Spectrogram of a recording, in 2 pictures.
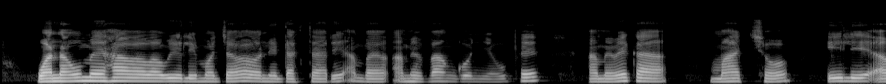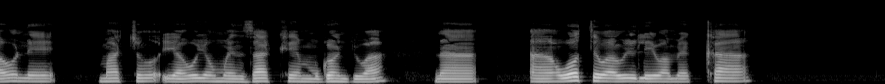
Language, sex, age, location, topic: Swahili, male, 25-35, Wajir, health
